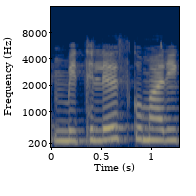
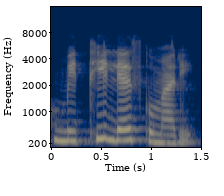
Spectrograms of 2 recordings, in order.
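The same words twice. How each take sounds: First: मिथिलेश Kumari as "mith-les kumari"; मिथिलेश Kumari, first name in two beats; wrong vowel-less th. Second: मिथिलेश Kumari as "mi-thi-les kumari"; मिथिलेश Kumari, first name in three beats; correct short i. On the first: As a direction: drop the i after th in मिथिलेश Kumari. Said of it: "जो थ लिखा है ये गलत है". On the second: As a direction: sound an i after th in मिथिलेश Kumari. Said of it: "थ में छोटी ई लगेगा". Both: Shown as a demonstration.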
